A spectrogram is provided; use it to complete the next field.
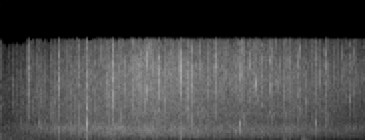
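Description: A room full of people claps warmly and steadily, a dense patter of many hands with a few sharper claps standing out, holding at a moderate level for several seconds.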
